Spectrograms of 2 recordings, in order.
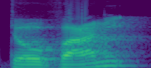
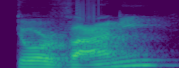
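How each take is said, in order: First: The name is said without an R sound. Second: The name is said with an R sound. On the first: "there's no R in your name" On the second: "Where's the R coming from?"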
